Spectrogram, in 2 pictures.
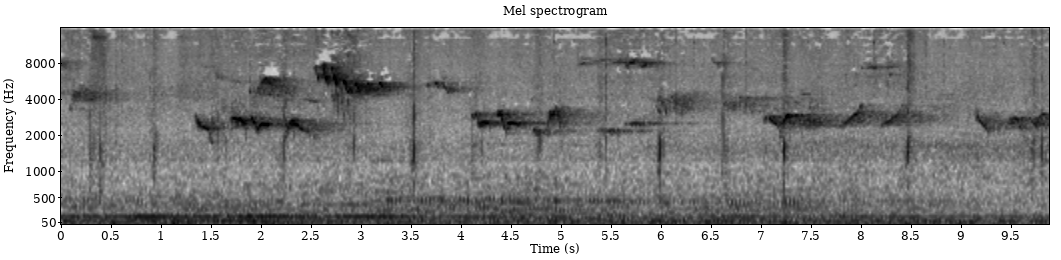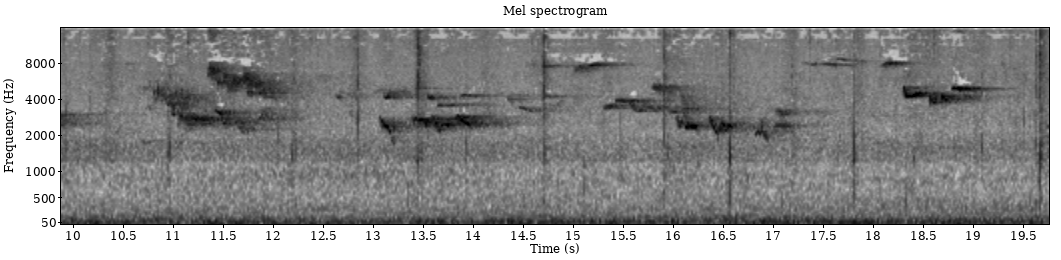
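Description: Songbirds singing in short, repeated high chirping phrases throughout, over a steady low hum that fades about halfway through.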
